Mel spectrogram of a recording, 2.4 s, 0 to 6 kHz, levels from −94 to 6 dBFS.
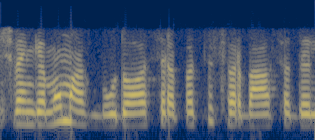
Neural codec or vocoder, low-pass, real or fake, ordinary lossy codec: none; 5.4 kHz; real; AAC, 48 kbps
